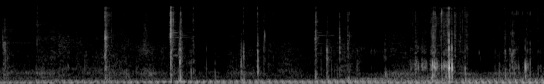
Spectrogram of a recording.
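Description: Footsteps, scuffs and scattered clicks on a rocky mountain trail over a steady low rumble.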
